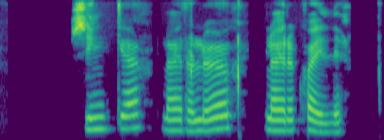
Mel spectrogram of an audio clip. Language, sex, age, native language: Icelandic, female, 9, Icelandic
